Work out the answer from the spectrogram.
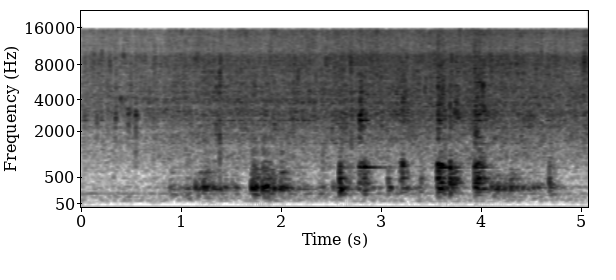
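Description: Onion, ginger and whole spices sizzling in hot oil in a stainless steel wok. From about a second in, a spatula scrapes and stirs against the pan in repeated short strokes.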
